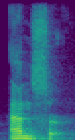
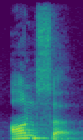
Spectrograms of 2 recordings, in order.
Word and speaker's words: answer: opposite of question is answer this is in american english in british english it's pronounced ansa with an ah sound at the beginning ansa number two is didn't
